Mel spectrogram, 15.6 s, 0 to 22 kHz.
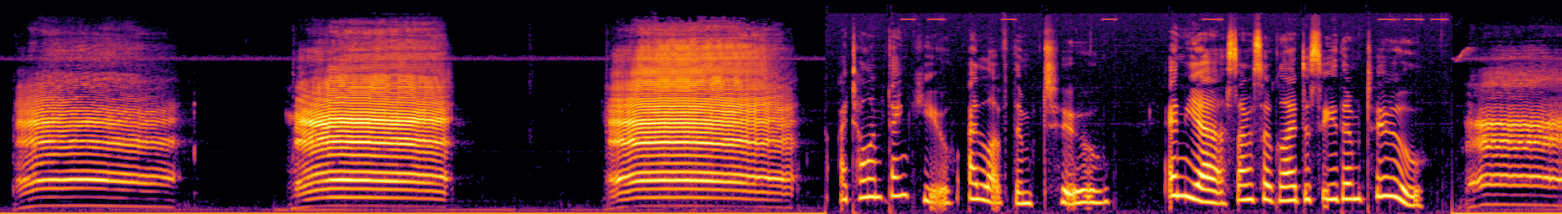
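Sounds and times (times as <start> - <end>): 
sheep bleating: 0.2 - 2.0, 2.9 - 4.6, 6.1 - 8.1, 14.6 - 15.6
speech: 9.2 - 14.3.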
